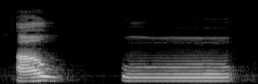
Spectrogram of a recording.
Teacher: تو واو ساکنہ سے پہلے پیش ہے، اسے ایک الف تک کھینچ کر پڑھیں گے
